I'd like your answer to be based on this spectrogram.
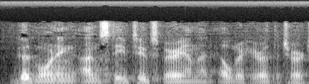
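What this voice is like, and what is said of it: Congested voice from a cold. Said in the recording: “I've got a cold, so I don't usually sound like this.”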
